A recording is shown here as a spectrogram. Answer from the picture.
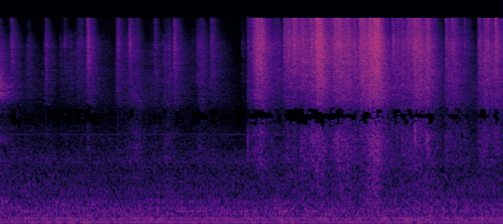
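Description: Aluminium foil lining a baking tray crinkling and rustling faintly under hands working a braided dough loaf, in a few short bursts in the second half.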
